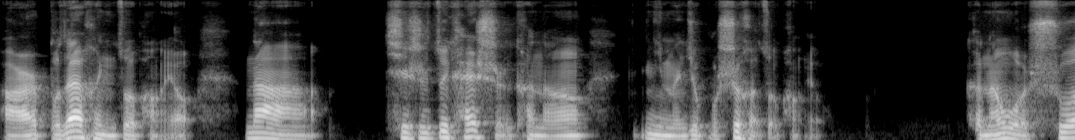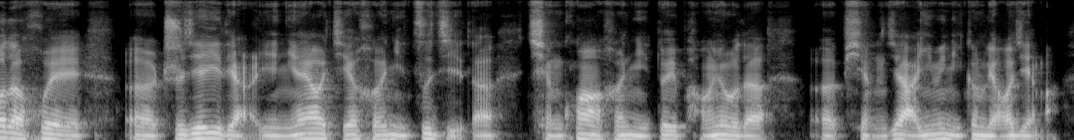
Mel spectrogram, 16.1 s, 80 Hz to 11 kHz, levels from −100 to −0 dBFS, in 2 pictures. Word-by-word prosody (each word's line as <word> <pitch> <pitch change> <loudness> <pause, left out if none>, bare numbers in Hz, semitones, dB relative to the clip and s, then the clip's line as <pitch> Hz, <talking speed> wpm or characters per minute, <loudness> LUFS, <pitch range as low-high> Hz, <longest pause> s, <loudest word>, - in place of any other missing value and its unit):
而 95 +2 +2
不 105 - -2
再 145 +3 +10
和 120 - -1
你 95 -2 +1
做 100 +1 -1
朋 - - -11
友， - - -8 0.4
那 110 -6 +3 0.6
其 135 - -2
实 130 0 -1
最 145 +4 +2
开 155 +3 +1
始 155 - -3
可 95 - -6
能 95 +1 -1 0.4
你 105 -4 +1
们 90 -1 +1
就 105 +1 -2
不 95 - -11
适 - - 0
合 - - -3
做 - - -12
朋 - - -17
友。 - - -20 1.1
可 110 - -4
能 110 +5 +3
我 100 -4 0
说 135 +7 +2
的 125 -4 +5
会， 105 -4 0 0.3
呃， 95 -2 -1
直 105 +3 -2
接 125 +1 +5
一 125 -1 +3
点 100 -3 +1
儿， - - -7
你 95 0 -2
你 90 0 -2
也 105 - +3
要 120 0 +4
结 105 -1 -1
合 105 0 -2
你 105 -2 +1
自 115 +5 -2
己 - - -6
的 - - -4 0.2
情 90 -1 -4
况 110 +1 +2
和 100 +1 -5
你 95 -2 +1
对 105 0 -1
朋 95 0 -3
友 100 -2 +2
的， 90 -2 -1 0.3
呃， - - -6
评 90 -2 -7
价 95 -2 +2
因 100 +3 0
为 115 - +1
你 100 -4 0
更 100 +1 0
了 95 0 +2
解 95 -1 -1
嘛。 95 - -12
100 Hz, 240 characters per minute, -23 LUFS, 95-115 Hz, 1.1 s, 再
